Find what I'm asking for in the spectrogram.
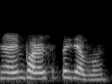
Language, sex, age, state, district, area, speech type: Bengali, female, 60+, West Bengal, Purba Bardhaman, rural, conversation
